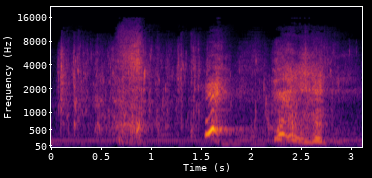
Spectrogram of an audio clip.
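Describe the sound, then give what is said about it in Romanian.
Water splashes and sloshes in a few bursts as someone is made to get into a cauldron of water. The movements are fairly loud, with dribbling between them over a low steady hum. “Hai, intră în cazanul cu apă aici.”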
